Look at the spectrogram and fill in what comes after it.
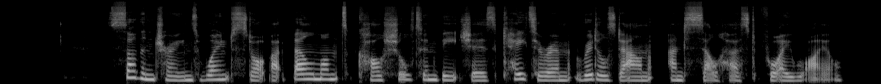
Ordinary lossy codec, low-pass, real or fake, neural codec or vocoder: Opus, 32 kbps; 19.8 kHz; real; none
